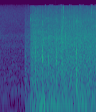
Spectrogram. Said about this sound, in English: A rainy day in Auckland this afternoon, but is it enough?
